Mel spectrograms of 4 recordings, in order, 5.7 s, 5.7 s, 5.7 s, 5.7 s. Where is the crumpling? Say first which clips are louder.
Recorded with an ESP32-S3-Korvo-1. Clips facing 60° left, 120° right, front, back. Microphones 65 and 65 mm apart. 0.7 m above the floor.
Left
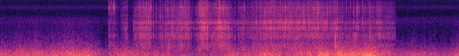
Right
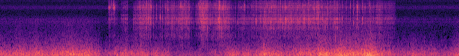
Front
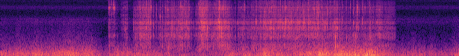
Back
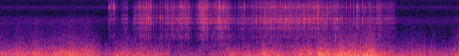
Left 2 dB, front 2 dB; 30° left.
